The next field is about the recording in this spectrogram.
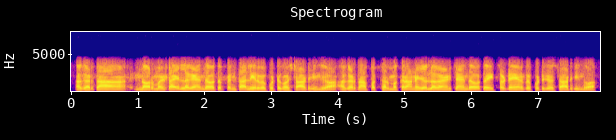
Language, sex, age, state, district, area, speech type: Sindhi, male, 45-60, Delhi, South Delhi, urban, conversation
